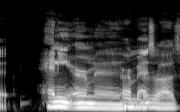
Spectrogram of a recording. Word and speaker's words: Henny Hermes: Do you pronounce it Henny Hermes or Henny Hermes? Like, how do you say it? Henny Hermes.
